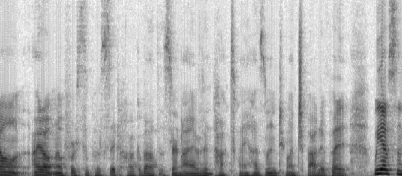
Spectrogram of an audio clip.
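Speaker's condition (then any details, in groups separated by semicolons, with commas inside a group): No condition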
